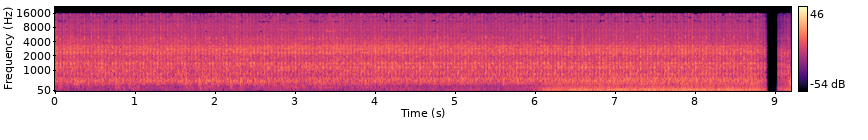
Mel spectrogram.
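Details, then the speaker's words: Isuzu Panther LS diesel after fourth engine rebuild in 7 months, still fitted with oversized RH13 injection pump rotor head; loud hard uneven clatter at idle, about two knocks a second, racing-type smoke; rough idle knock. "hidupnya mesinnya masih pakai rh13 suaranya seperti ini nanti akan kita bandingkan dengan yang bospom yang standarnya ya"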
